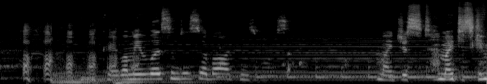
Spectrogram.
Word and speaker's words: Tsubaki: You know, Tsubaki in the Japanese version of the game, his name is actually Tsubaki. It has a T in the beginning, so T-S-U-B-A-K-I.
